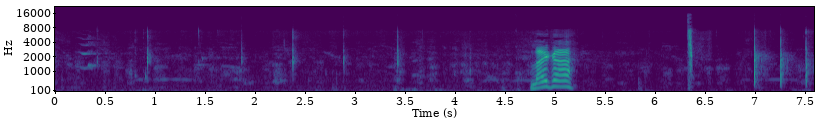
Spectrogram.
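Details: German Shepherd puppies: one loud, wavering, high whine lasting about a third of a second, set among short clicks and taps and faint background voices.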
